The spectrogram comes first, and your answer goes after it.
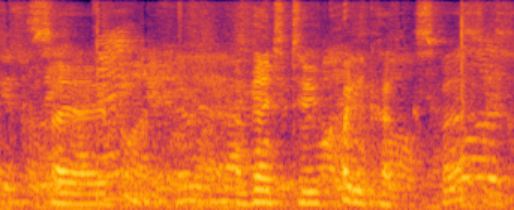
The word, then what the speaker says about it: quincunx: So I'm going to do quincunx first.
